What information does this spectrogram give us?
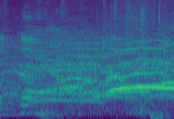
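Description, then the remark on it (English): A crowd cheers and shouts together in a steady, loud swell lasting a few seconds, many voices overlapping, with a sharp whistle rising toward the end. “They cheer because they have a bet going.”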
